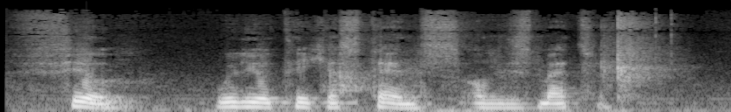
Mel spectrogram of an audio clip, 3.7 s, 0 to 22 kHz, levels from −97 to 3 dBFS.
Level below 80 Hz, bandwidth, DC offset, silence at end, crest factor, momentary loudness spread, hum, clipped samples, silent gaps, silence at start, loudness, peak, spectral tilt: -36 dBFS; 15.5 kHz; under 0.1%; 0.35 s; 14 dB; 13 LU; none; under 0.1%; none; 0.2 s; -14 LUFS; 0 dBFS; -7.5 dB/octave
